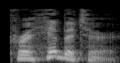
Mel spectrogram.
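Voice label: "prohibiter", British English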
